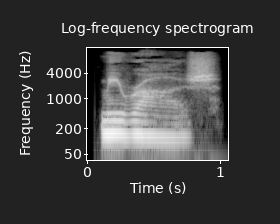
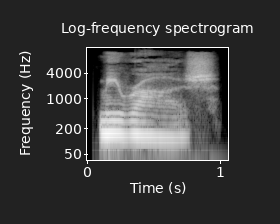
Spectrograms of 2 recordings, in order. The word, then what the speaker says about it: mirage: Mirage. Emphasize raj and keep me light.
